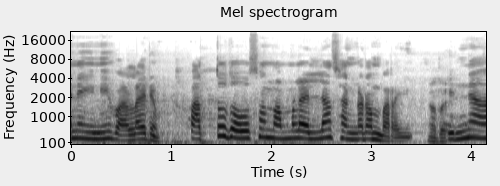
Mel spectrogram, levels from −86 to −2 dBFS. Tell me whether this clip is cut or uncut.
cut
